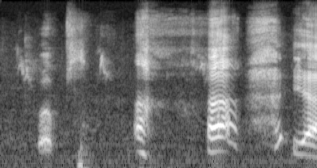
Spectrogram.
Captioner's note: laughter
